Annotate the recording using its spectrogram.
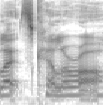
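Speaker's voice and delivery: ordinary talk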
